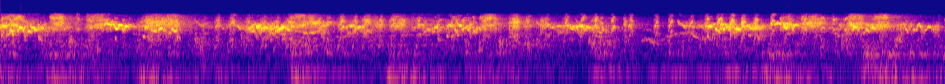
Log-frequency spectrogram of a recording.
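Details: Several budgies, spangle adults plus lutino and albino semi-adults, chatter nonstop in a busy mix of squeaky warbling, short chirps and harsh squawks overlapping throughout.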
